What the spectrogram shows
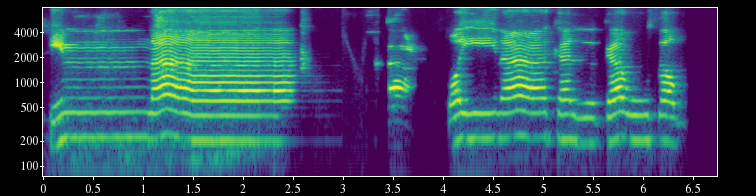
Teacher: Jadi inna dibaca 4 harakat atau 5 harakat. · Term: mad jaiz munfasil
